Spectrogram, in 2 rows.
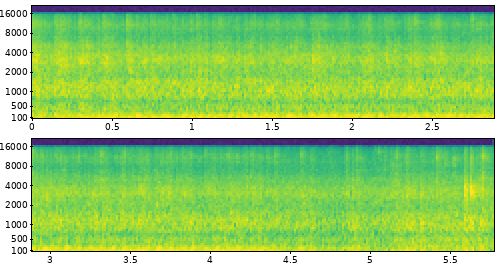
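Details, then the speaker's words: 1986 Camaro IROC-Z V8 at idle, heard from underneath: quick uneven puffing tick riding on the firing pulses; suspected exhaust leak at the collector gasket near the manifold. "I can still hear it pretty clearly. That's got a pretty good exhaust leak, but otherwise, you can hear it better on the bottom. I think it's the collector gasket for sure."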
